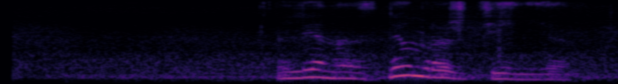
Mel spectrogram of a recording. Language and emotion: Russian, neutral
